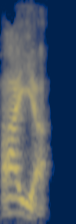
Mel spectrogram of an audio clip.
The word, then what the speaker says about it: hayah: Okay, that word was in Genesis chapter 1, verse 2 is the Hebrew word haya, H-A-Y-A-H, if we're spelling it phonetically.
